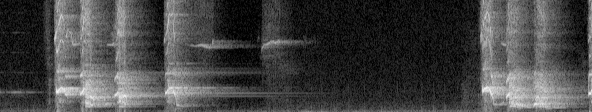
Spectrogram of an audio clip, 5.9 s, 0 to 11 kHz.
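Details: Emily, a 13-week-old Border Collie puppy, protests crate training with shrill, high-pitched yelping barks in quick bursts of three or four, a short pause, then another burst, in a quiet indoor room.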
